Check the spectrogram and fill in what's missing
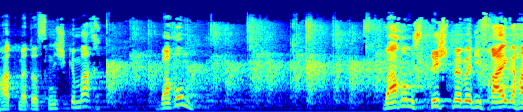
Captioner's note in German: Beifall Freie Demokraten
